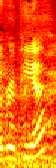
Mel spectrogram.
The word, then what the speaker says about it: rupiah: The currency is called the rupiah. – Yeah, the currency is the rupiah. Rupiah. I don't know why I decided to mispronounce it.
